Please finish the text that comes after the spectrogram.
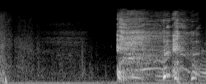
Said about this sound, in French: Pardon, j'ai pas exprès de tousser.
